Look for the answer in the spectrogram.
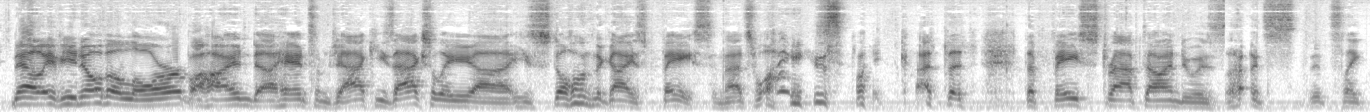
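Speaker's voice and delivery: normal talking voice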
